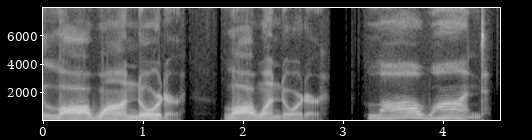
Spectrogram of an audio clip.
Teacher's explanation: If an American says law and order, we connect it using a W glide.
